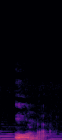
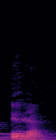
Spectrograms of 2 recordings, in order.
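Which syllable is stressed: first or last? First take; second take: first; last. First: The stress is on the first syllable. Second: The stress is on the last syllable. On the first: "the intonation is on the first part in o and not la" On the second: "So the intonation is in the last syllable"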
